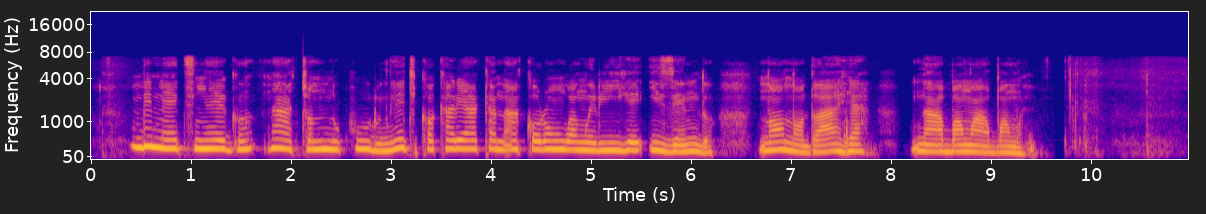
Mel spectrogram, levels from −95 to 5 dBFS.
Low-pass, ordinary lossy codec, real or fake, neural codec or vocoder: 7.2 kHz; AAC, 96 kbps; fake; codec, 16 kHz, 16 kbps, FunCodec, trained on Chinese and English, 50 frames a second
